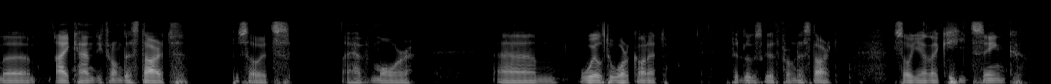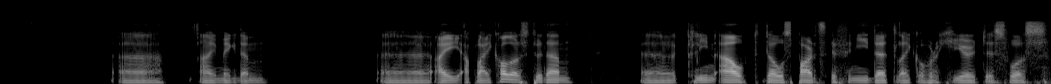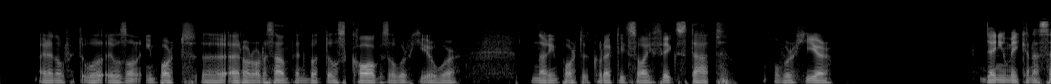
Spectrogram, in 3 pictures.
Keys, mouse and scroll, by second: 3.3 scroll up 1, 3.9 scroll up 1, 3.9 scroll down 1, 4.0 scroll up 1, 4.1 scroll down 2, 7.1-8.0 right drag, 9.4 right click, 10.6 click, 12.6 click, 13.3-14.3 right drag, 15.4-18.8 right drag, 19.1 scroll down 1, 19.1-23.5 scroll up 1, 23.5-24.1 right drag, 26.7 scroll down 1, 26.8 scroll up 1, 27.0 scroll down 1, 28.9-29.4 right drag, 30.4 click.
